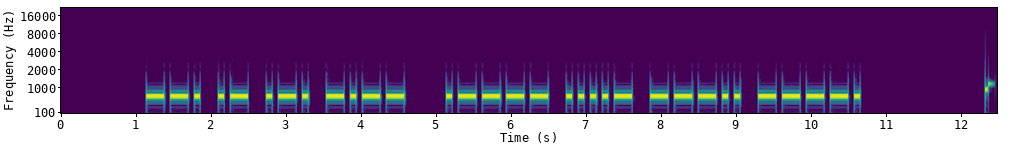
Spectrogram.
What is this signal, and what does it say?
Morse code, heard as a keyed tone, about 15 wpm, 700 Hz. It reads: GARY 1489
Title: CWT Exchange 15wpm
